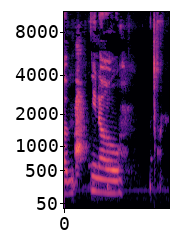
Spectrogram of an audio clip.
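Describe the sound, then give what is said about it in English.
A dog barks and yips in the background in a few brief, voiced bursts with a whiny edge. It is the speaker's newly adopted second dog. “So I had to get a dog, and I just got another dog. So you probably can kind of hear him in the background.”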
